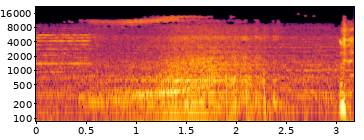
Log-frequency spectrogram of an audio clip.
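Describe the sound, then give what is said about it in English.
A V8 muscle car engine revs in a faint, steady drone that swells slightly in the middle. A short thump sounds near the end. “That sounds like a Mustang engine. That sounds like a Hellcat engine.”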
